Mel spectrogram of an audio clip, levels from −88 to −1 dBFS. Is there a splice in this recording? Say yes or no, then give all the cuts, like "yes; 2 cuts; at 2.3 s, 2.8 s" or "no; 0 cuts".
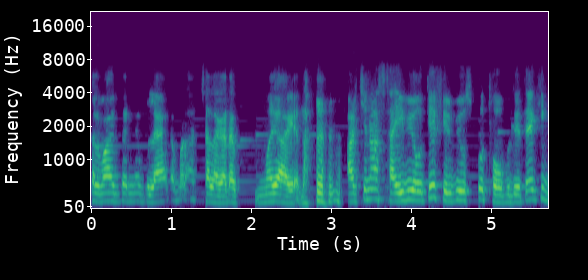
yes; 1 cut; at 3.1 s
